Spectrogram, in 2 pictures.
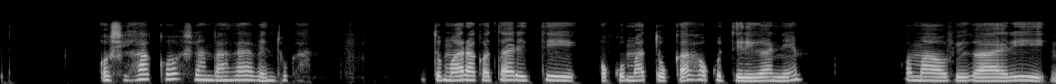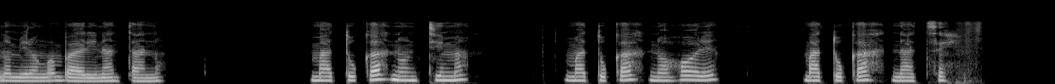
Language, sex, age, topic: Oshiwambo, female, 25-35, finance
